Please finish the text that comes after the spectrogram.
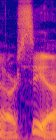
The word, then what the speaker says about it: Arcia: We got Harris as the leadoff, Madrigal as the second batter, Acuna Jr., Olson, Albies, Riley, Murphy, Arcia? Yeah, Arcia, I said it right.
